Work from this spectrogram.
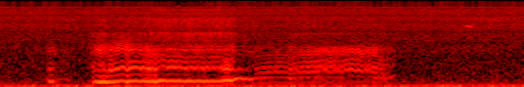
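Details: Snoring from Hook, a comfy three-legged house cat: one long drawn-out whistling breath held steady then edging upward, followed by a softer, buzzier second breath before falling quiet.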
